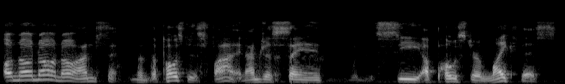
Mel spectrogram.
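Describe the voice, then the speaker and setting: A man co-hosting a podcast, clarifying his point in a measured way. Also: medium pitch, big pitch swings, creaky, a little mellow, breathy edge, no echo, muffled recording. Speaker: podcast co-host. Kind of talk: casual chat.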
